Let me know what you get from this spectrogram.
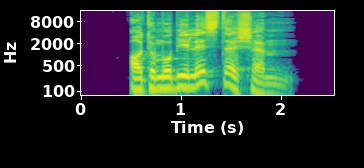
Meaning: strong dative masculine/neuter singular of automobilistisch
- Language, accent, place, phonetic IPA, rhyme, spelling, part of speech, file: German, Germany, Berlin, [aʊ̯tomobiˈlɪstɪʃm̩], -ɪstɪʃm̩, automobilistischem, adjective, De-automobilistischem.ogg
